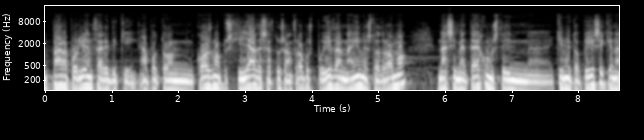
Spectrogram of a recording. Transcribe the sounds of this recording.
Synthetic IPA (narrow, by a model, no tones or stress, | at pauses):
pɐɾɐpo̞lie̞nθɐɾind̪iciɐpo̞t̪o̞nɡo̞zmoɐpot̪usçiʎɐðe̞sɐft̪usɐnθɾo̞puspuiðɐnːɐine̞st̪o̞ðɾo̞mo̞ | nɐsime̞t̪e̞xunst̪incinit̪o̞piːsice̞nɐ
